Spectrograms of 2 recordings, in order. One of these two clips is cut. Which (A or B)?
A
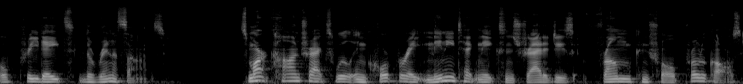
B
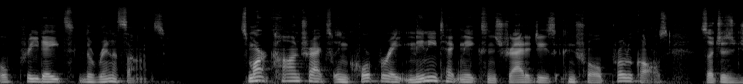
B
